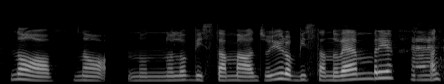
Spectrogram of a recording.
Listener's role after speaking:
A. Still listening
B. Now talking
A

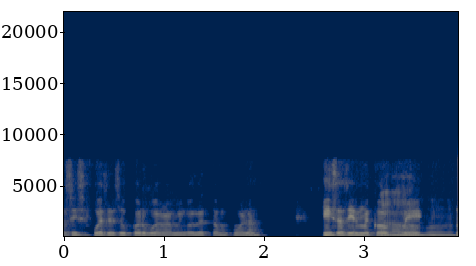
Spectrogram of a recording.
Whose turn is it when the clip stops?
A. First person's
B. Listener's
A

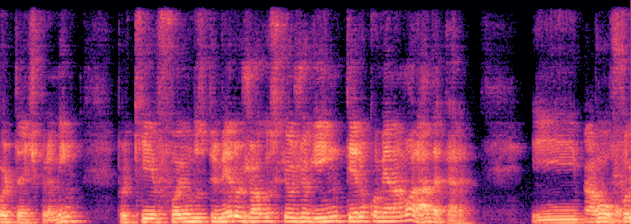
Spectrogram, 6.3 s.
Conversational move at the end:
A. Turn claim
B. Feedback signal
B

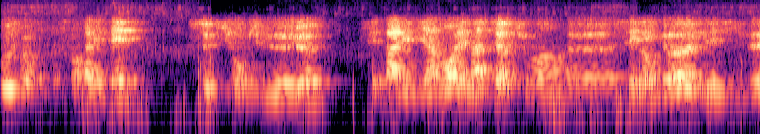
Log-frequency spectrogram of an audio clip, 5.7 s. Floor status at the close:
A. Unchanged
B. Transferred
A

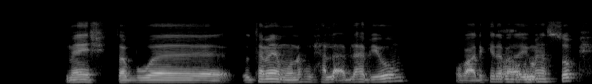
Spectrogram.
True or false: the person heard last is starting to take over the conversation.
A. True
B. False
B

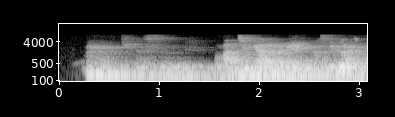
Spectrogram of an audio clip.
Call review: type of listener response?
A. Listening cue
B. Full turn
A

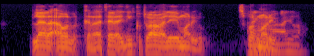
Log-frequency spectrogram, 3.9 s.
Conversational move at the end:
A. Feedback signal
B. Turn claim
B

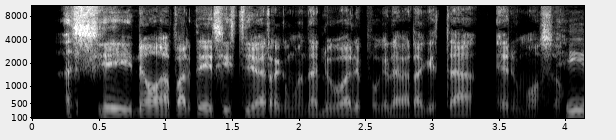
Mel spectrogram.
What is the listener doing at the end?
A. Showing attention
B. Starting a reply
B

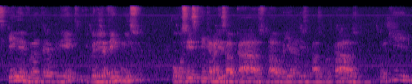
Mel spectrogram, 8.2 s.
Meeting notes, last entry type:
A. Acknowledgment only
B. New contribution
B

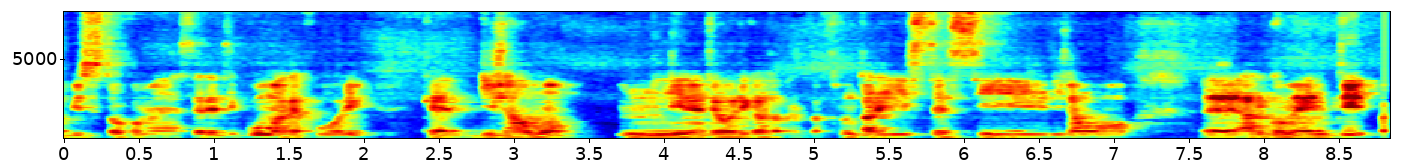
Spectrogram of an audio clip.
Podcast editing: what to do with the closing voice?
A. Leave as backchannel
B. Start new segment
A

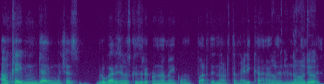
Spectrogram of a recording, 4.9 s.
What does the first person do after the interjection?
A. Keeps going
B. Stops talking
B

